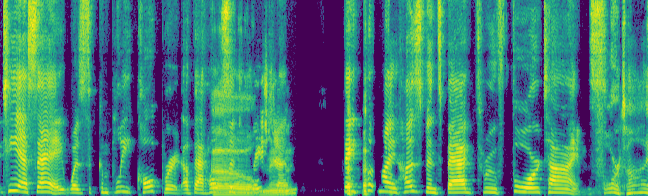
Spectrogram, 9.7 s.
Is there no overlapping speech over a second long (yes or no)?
no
